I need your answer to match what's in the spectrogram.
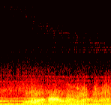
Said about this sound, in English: Ah, there it is again. Avis, did you hear that? It sounded like a growl coming from within. Whatever it is, our scanners can't identify it.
